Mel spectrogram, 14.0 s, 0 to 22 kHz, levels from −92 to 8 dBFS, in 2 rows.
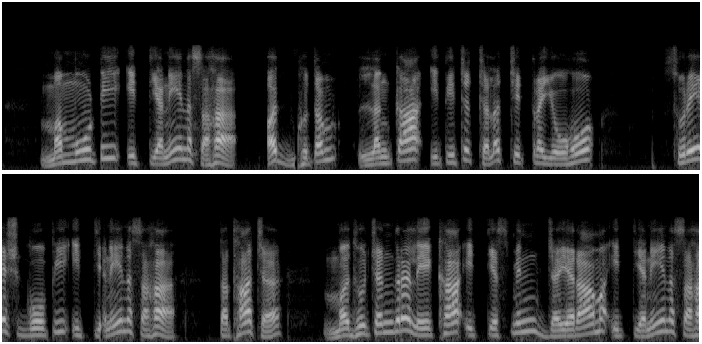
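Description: Around 2.91 to 2.98 s there's a brief drop toward near silence, and at 7.95 s a quicker dip. Both are lost AMR speech frames. The AMR-WB decoder repeats the last good pitch and vocal tract settings at falling gain, which fits two 20 ms frames first, then one.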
